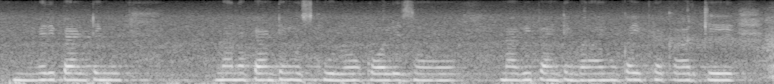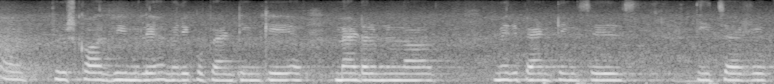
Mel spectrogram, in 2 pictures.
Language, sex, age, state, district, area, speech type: Hindi, female, 18-30, Madhya Pradesh, Hoshangabad, rural, spontaneous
